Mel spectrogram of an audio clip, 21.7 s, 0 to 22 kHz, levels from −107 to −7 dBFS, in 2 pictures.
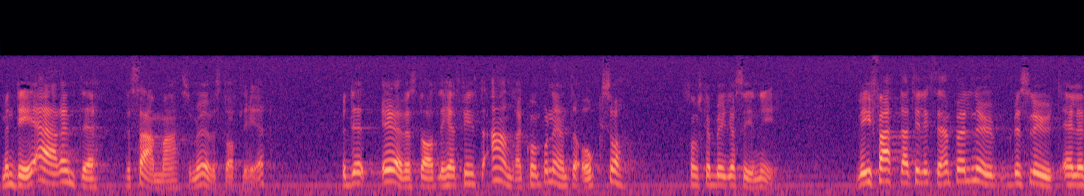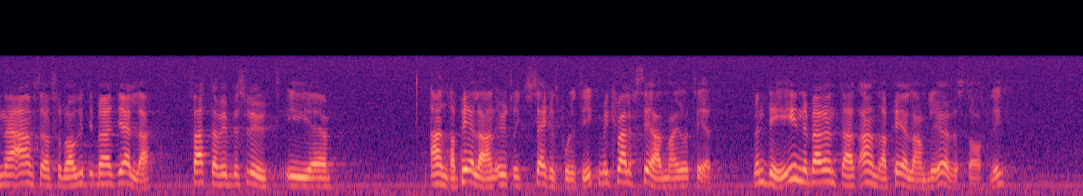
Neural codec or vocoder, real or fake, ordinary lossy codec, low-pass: none; real; none; none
